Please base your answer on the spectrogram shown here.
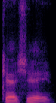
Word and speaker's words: cache: I can interject Chad the military pronounces it cachet that way they don't mix it up with cash that would be important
